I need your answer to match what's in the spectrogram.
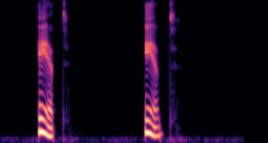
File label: ant english; insects-animals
